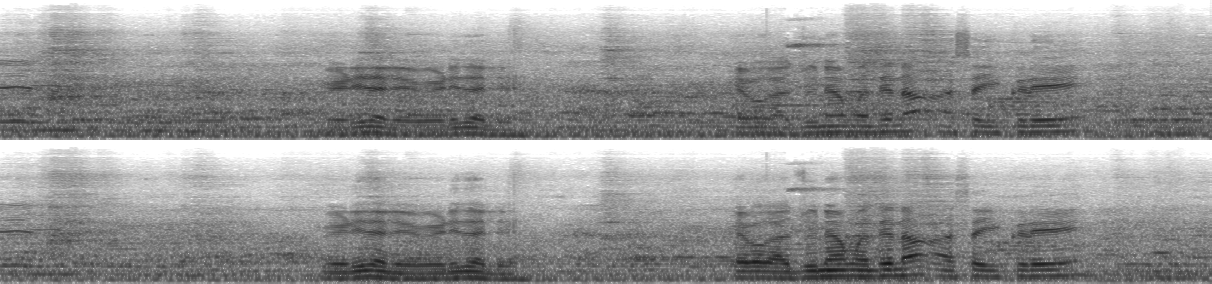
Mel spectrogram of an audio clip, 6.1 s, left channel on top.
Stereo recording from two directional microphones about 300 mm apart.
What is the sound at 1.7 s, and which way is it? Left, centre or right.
Speech, centre.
